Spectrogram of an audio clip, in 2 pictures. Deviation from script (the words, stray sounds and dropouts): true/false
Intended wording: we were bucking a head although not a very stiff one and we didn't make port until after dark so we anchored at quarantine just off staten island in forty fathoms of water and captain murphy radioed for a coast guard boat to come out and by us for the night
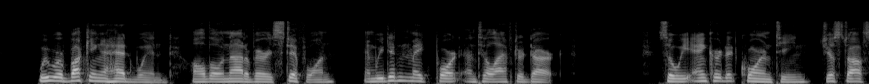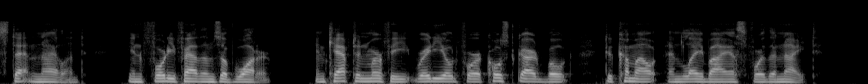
true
